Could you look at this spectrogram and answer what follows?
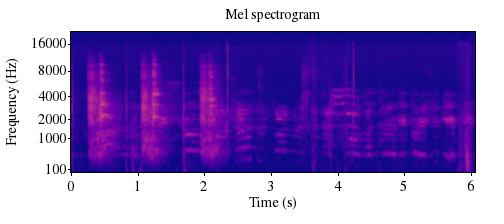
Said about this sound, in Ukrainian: до мене мій кіт пішов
